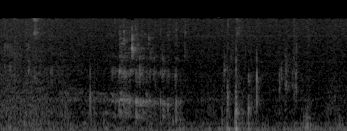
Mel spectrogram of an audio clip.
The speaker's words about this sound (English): This is, uh, hold on, sip of tea. Those of you with misophonia, step away for a second.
